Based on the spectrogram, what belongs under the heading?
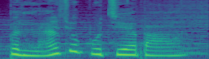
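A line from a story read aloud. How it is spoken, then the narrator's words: Low protesting voice. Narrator (Chinese): 艾露低声的反抗道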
